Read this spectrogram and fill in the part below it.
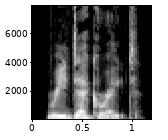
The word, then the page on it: redecorate: American English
